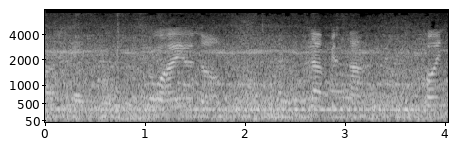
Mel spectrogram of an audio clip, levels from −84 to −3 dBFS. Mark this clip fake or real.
fake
